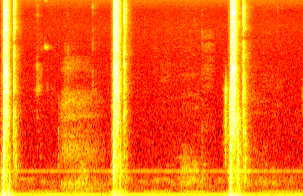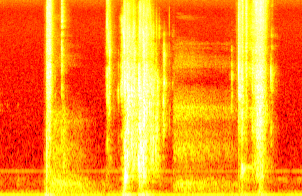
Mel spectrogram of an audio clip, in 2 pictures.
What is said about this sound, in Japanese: まずは霧吹きで髪を濡らしていくからね。ちょっと冷たいかもしれないから我慢してね。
